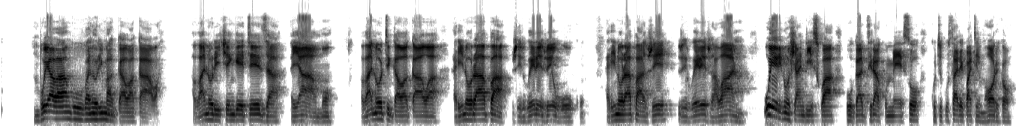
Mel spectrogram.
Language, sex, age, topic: Ndau, male, 36-49, health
